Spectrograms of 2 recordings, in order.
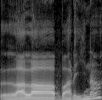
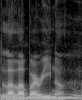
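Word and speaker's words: Lala Barina: um but laala Barina I think it's always pronounced laala Barina uh which is like a a dancing spider that looks like FL I guess that's where where the the Barina should have been ballerina laal La ballerina yeah um but yeah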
